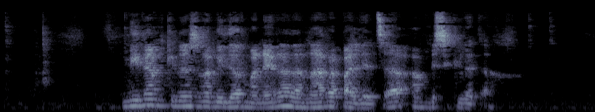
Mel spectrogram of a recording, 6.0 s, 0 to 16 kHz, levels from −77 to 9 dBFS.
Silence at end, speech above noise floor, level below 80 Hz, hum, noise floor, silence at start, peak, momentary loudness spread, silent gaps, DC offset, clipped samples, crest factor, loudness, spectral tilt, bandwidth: 0.4 s; 33 dB; -66 dBFS; none; -60 dBFS; 0.05 s; -6 dBFS; 16 LU; none; under 0.1%; under 0.1%; 24 dB; -25 LUFS; -1 dB/octave; 11.5 kHz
